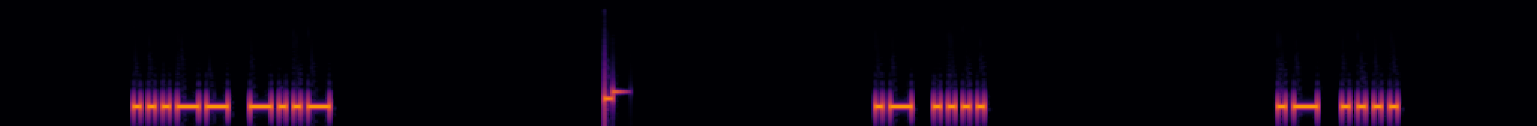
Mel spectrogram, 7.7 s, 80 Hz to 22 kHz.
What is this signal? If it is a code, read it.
Morse code, heard as a keyed tone, about 32 wpm, 700 Hz. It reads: 3 X A H A H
